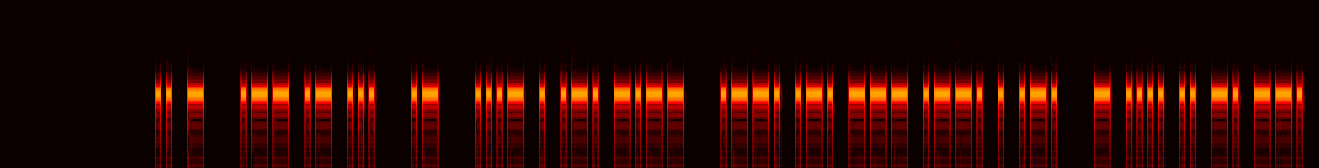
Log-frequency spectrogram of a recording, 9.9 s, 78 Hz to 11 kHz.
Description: Morse code, heard as a keyed tone, about 32 wpm, 700 Hz. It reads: IT WAS A VERY PROPER THING
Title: Sentences from Top 1000 Words - Review Part 5 - 30wpm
